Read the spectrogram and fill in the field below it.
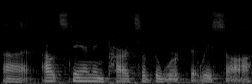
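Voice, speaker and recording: Using a dark, mellow tone with vocal fry, the speaker talks at a fairly slow pace with lively intonation in an American accent. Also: woman. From United States. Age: 50s. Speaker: physicist. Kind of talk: interview.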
